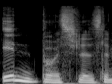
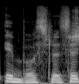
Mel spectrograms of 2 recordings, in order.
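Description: First: Inbusschlüssel with a distinct N; correct N version. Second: Imbusschlüssel with an M sound; wrong M version. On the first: Podcaster corrects the tool name, stressing the N. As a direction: say Inbusschlüssel with a clear N before B. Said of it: "mit einem N". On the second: Podcaster rejects the common tool name, with M. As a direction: say Imbusschlüssel with M before the B. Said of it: "der heißt nicht Imbusschlüssel". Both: Shown as a demonstration.

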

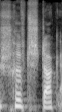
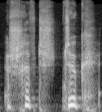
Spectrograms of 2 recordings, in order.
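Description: First: "Schriftstock" said with a short o as in Stock; "Schriftstock", slip of the tongue with -stock in place of -stück; misread word. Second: "Schriftstück" said correctly with ü as in Stück; "Schriftstück", the fixed reading with -stück; corrected word. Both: Real, not acted. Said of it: "nicht Schriftstock".

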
